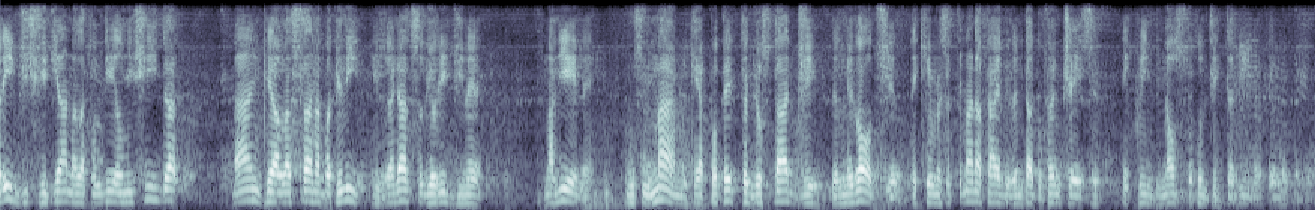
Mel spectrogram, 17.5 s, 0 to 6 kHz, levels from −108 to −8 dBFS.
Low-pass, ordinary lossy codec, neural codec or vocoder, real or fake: 5.4 kHz; none; codec, 44.1 kHz, 1.7 kbps, Pupu-Codec; fake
